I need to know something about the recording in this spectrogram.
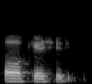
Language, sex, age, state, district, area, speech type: Malayalam, male, 18-30, Kerala, Wayanad, rural, conversation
